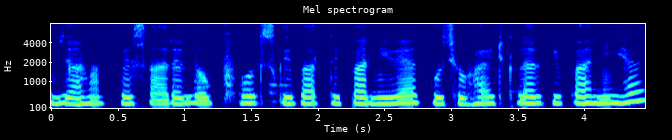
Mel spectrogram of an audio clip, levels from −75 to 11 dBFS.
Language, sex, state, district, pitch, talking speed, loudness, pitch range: Magahi, female, Bihar, Gaya, 230 Hz, 175 wpm, -31 LUFS, 220-235 Hz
